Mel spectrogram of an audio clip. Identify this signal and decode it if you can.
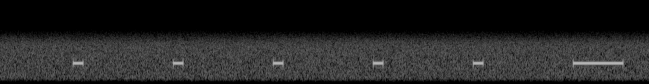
Radio time signal (six pips, as the Greenwich Time Signal), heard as pips.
